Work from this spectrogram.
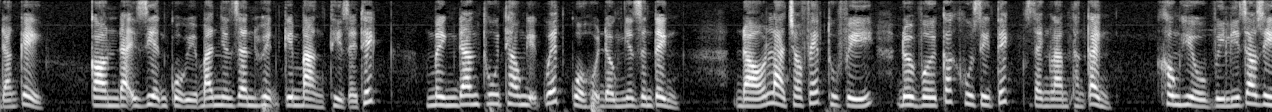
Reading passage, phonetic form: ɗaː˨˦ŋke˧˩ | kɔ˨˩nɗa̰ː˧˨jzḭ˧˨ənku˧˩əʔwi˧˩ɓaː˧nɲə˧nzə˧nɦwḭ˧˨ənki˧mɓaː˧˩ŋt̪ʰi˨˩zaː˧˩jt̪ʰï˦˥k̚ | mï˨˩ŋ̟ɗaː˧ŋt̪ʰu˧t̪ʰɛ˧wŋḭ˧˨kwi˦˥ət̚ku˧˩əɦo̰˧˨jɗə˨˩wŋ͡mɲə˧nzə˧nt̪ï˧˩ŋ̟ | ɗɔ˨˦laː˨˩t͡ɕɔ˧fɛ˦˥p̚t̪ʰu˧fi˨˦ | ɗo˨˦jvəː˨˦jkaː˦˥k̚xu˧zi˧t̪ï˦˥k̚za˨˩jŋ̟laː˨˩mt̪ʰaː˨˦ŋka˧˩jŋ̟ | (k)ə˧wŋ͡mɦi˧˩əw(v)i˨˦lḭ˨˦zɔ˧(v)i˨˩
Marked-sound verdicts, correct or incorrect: incorrect: x, correct, incorrect: z

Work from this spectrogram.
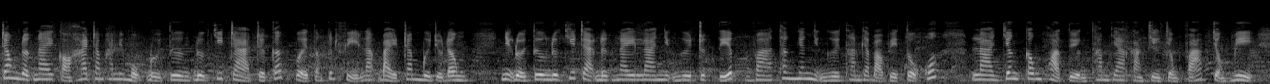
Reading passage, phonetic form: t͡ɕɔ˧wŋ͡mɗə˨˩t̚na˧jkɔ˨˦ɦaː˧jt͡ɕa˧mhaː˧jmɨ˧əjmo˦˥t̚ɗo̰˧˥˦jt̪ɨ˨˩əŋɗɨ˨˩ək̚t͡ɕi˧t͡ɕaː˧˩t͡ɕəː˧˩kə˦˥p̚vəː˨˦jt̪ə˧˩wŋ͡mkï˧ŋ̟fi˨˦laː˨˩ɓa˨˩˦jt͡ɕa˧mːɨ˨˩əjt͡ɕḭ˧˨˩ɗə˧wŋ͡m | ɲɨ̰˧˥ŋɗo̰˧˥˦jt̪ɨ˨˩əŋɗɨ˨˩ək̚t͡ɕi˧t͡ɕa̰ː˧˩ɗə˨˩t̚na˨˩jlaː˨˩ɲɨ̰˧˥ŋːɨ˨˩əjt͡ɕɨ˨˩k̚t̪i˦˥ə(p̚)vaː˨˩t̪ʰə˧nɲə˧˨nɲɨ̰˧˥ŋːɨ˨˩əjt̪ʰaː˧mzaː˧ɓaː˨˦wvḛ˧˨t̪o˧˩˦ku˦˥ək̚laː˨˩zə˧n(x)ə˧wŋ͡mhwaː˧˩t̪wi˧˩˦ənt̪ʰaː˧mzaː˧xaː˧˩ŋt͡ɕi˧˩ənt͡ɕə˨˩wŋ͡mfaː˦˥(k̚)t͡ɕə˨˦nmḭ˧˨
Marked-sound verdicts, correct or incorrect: correct, incorrect: k, incorrect: p̚

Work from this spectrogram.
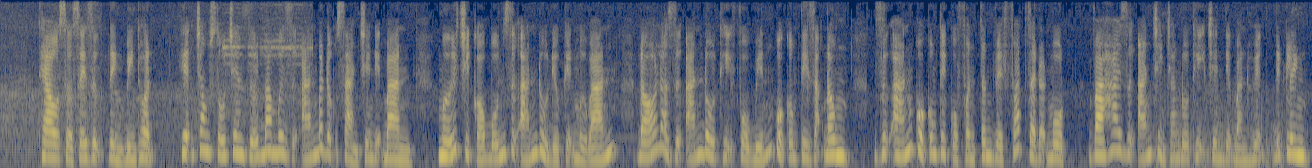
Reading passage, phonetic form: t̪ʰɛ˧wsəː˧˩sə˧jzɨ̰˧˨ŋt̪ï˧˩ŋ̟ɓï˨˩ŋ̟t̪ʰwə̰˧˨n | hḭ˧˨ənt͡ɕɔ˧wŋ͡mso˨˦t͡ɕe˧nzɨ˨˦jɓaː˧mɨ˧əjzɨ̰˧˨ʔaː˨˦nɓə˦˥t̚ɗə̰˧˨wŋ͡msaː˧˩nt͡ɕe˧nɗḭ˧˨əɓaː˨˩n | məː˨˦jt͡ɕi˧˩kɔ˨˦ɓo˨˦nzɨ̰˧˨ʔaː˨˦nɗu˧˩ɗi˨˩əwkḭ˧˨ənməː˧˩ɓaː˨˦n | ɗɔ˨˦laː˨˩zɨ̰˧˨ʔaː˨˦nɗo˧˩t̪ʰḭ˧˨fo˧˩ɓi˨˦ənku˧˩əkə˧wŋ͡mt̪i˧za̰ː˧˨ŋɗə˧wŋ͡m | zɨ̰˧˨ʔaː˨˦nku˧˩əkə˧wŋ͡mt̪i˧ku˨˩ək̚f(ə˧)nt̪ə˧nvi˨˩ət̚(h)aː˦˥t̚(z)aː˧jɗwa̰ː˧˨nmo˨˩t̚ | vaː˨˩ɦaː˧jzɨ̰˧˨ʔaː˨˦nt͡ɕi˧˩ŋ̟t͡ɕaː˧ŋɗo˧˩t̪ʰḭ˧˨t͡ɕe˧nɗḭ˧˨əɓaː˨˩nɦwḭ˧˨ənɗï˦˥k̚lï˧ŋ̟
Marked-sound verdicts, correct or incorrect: incorrect: ə˨˩, incorrect: f, correct

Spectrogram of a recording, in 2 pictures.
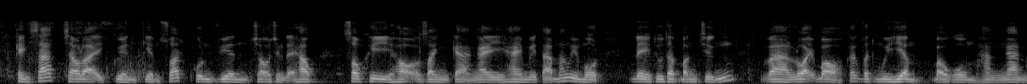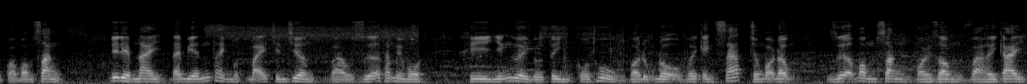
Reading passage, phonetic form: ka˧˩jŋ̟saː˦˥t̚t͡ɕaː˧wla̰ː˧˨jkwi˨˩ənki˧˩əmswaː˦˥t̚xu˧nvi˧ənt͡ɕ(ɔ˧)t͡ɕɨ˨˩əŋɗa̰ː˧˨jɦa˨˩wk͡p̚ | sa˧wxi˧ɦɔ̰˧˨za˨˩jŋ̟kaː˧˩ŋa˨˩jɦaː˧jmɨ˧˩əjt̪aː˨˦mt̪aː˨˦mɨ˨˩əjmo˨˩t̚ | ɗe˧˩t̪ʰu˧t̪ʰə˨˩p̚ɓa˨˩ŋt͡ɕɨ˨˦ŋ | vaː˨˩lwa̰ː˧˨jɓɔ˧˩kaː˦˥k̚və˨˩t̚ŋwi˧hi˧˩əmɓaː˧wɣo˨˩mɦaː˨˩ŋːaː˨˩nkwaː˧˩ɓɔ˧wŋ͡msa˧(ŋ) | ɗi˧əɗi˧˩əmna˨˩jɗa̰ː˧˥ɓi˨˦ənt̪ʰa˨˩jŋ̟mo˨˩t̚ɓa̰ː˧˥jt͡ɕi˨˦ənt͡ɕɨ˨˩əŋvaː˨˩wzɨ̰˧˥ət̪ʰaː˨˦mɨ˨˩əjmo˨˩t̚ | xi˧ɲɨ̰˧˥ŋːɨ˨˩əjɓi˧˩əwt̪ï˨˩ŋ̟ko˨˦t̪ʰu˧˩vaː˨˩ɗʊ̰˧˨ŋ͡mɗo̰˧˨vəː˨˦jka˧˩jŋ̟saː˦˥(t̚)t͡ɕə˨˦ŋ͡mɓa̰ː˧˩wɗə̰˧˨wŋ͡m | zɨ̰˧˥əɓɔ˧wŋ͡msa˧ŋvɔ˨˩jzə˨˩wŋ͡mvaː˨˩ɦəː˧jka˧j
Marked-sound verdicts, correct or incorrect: correct, correct, correct

